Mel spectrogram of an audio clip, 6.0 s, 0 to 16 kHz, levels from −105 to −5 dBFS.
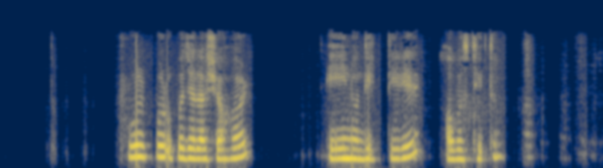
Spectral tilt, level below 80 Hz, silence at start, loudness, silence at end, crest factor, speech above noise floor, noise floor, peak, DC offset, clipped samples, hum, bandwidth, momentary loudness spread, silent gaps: -6 dB/octave; -56 dBFS; 1.3 s; -19 LUFS; 0.75 s; 16 dB; 47 dB; -65 dBFS; -4 dBFS; under 0.1%; under 0.1%; none; 7.8 kHz; 10 LU; 2.78-2.83 s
